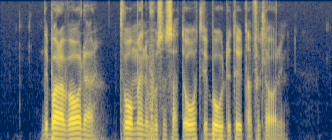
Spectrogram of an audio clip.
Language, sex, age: Swedish, male, 20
